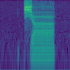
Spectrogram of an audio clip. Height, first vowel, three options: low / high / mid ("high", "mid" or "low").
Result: low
